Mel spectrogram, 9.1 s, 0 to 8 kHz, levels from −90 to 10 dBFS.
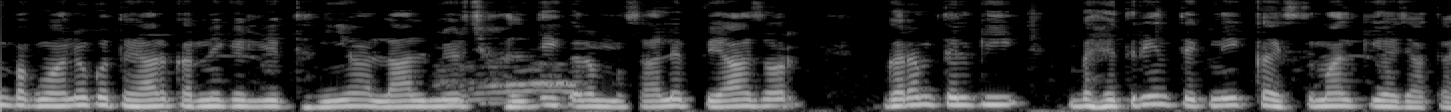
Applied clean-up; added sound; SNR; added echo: classical method Wiener filter.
